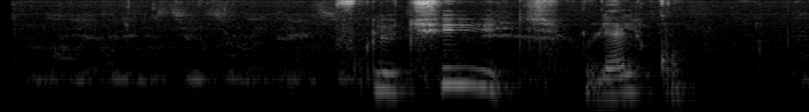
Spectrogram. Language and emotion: Russian, neutral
